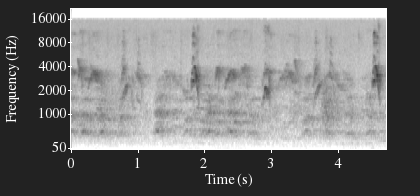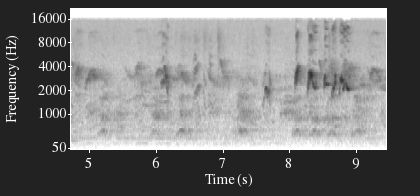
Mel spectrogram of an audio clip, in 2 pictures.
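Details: Decoy red-whiskered bulbul at a trapping site at Chùa Hương, 28 November 2017, singing a busy run of clear, slurred whistled notes and chirps, repeated in quick clusters with a sharper burst near the end.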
